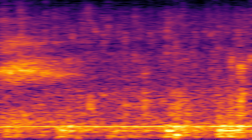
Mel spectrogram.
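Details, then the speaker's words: LG washing machine with a dishwasher drain pump replacing the failed pump: steady low hum under rushing, gurgling water, no strain or rattle, emptying the tub fast and normally. "um this sounds like a dishwasher when it drains now. And boy, it drains fast. It doesn't seem to bother it either."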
